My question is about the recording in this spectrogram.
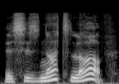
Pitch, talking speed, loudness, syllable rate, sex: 170 Hz, 200 wpm, -15 LUFS, 3.7 syllables/s, male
